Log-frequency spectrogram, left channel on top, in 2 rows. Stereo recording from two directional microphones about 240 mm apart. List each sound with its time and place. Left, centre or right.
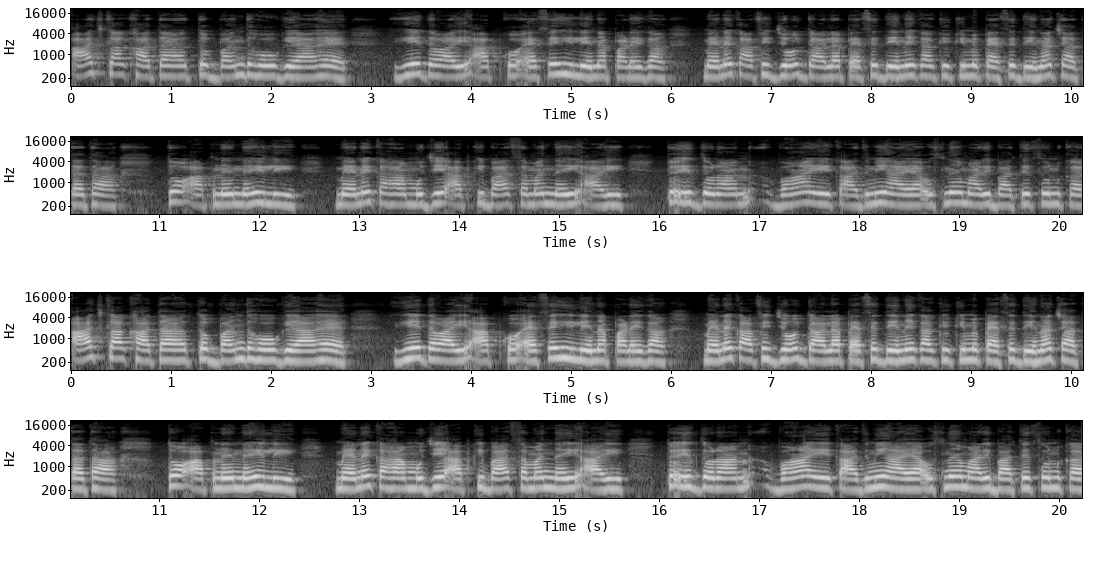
0.0 s speech: centre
